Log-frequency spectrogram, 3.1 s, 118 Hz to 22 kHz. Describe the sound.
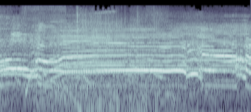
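Several voices yell loudly together in long, sustained cries as part of a game's pretend time travel back to 1996, their pitch sliding up and down and overlapping, with the shouting running unbroken from start to finish.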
